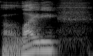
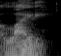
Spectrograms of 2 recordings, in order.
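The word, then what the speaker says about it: lighttpd: about lighting okay so you write it the way I've written it but you pronounce it uh Lighty or that's how it's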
